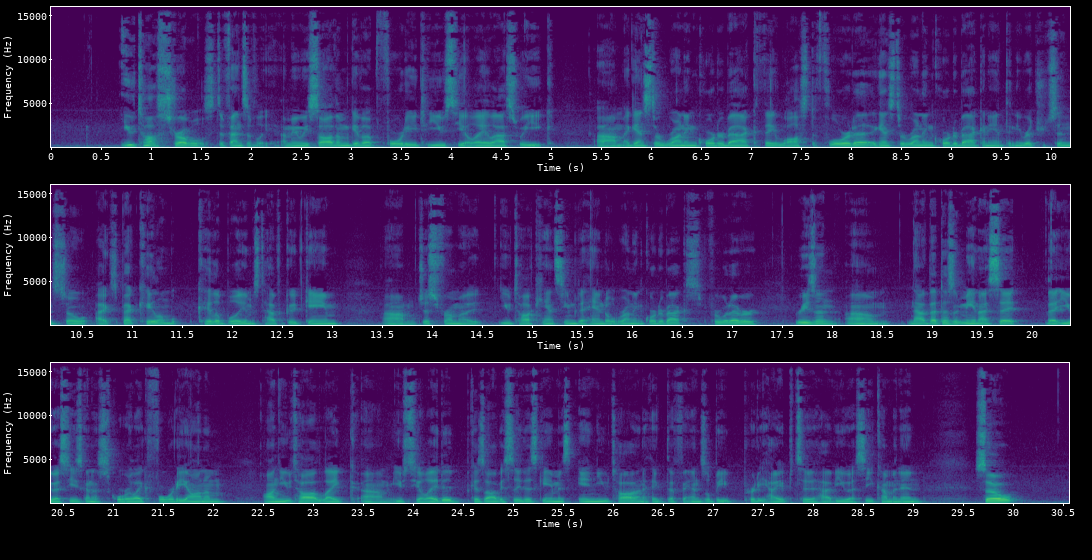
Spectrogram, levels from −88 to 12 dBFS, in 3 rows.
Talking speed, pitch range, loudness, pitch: 200 wpm, 90-105 Hz, -26 LUFS, 95 Hz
